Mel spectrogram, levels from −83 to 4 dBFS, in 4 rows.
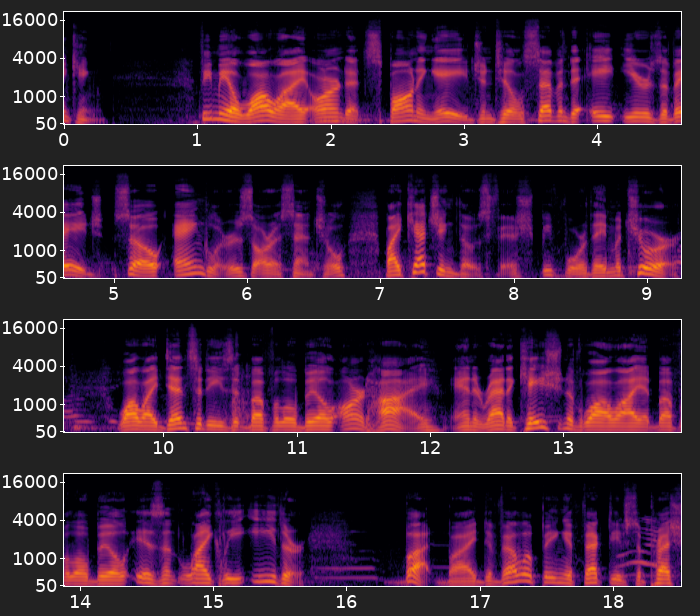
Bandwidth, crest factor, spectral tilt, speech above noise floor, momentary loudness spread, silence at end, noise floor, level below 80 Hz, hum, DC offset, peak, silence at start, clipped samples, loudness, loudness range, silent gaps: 16.5 kHz; 18 dB; -5.5 dB/octave; 37 dB; 12 LU; 0 s; -63 dBFS; -62 dBFS; none; under 0.1%; -8 dBFS; 0 s; under 0.1%; -26 LUFS; 4 LU; none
